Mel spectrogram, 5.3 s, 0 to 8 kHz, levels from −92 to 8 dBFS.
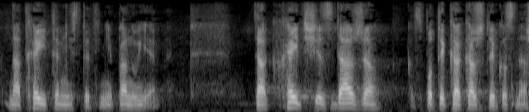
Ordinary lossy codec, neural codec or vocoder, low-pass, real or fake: none; none; 7.2 kHz; real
